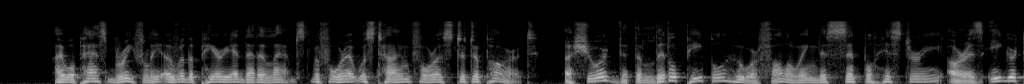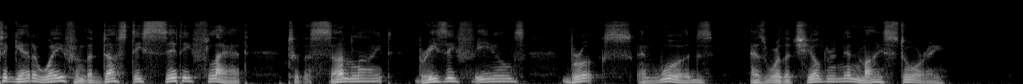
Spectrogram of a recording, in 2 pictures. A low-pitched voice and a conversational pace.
Yes: low, 115 Hz; average, 160 wpm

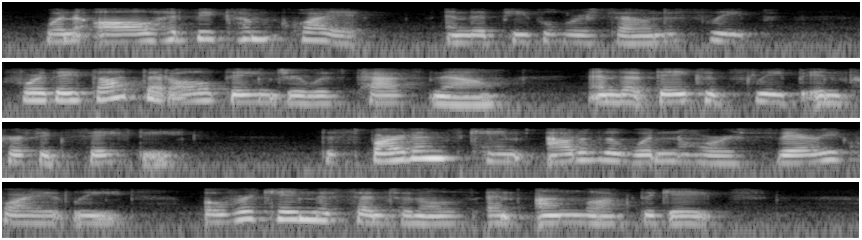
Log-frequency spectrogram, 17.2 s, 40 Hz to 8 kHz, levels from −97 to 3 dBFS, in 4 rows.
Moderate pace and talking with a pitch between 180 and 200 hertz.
Yes: average, 170 wpm; medium, 185 Hz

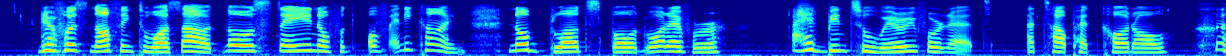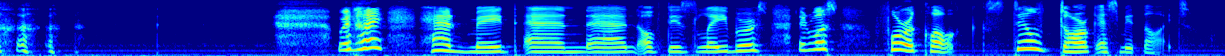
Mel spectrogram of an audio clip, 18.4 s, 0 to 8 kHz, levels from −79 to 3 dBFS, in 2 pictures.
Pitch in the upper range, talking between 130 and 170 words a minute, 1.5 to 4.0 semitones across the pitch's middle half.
Yes: very high, 255 Hz; slow, 135 wpm; average, 3.6 semitones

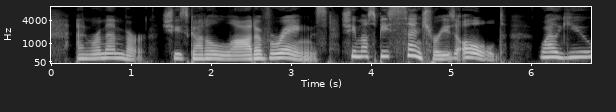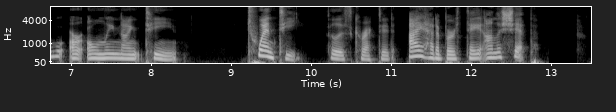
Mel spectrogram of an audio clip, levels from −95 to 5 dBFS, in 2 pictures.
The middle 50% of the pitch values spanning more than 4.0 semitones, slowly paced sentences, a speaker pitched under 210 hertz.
Yes: average, 4.7 semitones; slow, 125 wpm; medium, 185 Hz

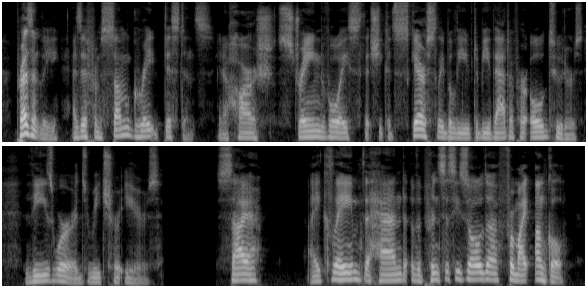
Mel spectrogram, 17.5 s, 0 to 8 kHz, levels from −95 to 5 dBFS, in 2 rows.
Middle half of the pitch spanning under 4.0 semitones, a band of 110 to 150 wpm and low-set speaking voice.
No: average, 5.0 semitones; average, 140 wpm; low, 120 Hz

